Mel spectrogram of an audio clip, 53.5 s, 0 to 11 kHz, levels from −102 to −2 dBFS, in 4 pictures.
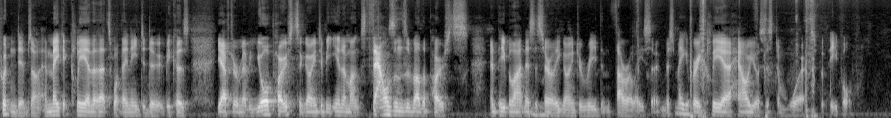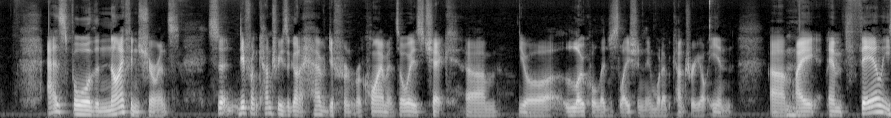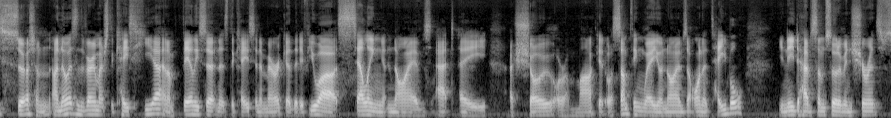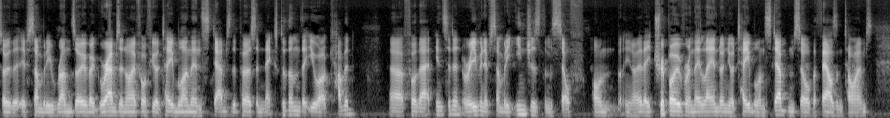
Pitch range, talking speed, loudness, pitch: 90-110 Hz, 205 wpm, -24 LUFS, 100 Hz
